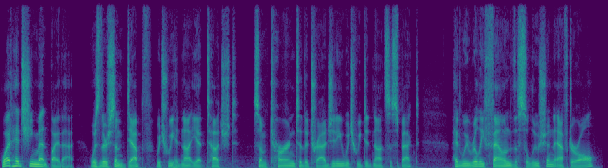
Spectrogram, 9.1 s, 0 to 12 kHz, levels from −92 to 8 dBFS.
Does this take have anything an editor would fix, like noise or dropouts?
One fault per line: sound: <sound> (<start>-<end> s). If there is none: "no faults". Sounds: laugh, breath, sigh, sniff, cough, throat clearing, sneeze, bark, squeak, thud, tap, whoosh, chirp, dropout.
no faults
